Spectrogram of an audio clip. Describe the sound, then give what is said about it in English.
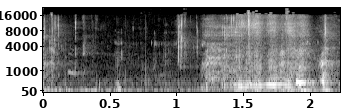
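Wet chewing of a tough mouthful, quiet at first and then growing louder and more effortful, with irregular crunchy bites and smacking. “I'm really having a hard time chewing this.”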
